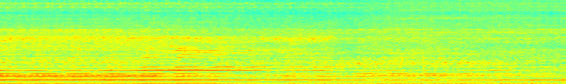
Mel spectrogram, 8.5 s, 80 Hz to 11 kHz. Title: F30 n55 MPPK whine noise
